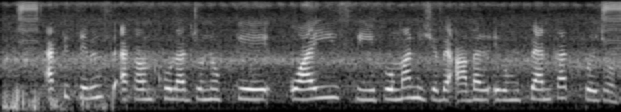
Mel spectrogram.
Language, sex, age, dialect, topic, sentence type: Bengali, female, 18-24, Northern/Varendri, banking, statement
